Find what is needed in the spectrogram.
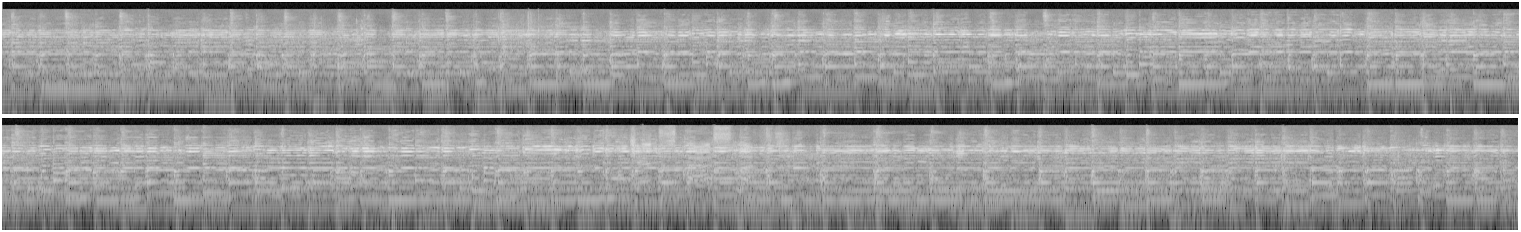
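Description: Live contra dance string band playing a fiddle tune, fiddle leading over banjo and guitar, with an even dance rhythm.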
